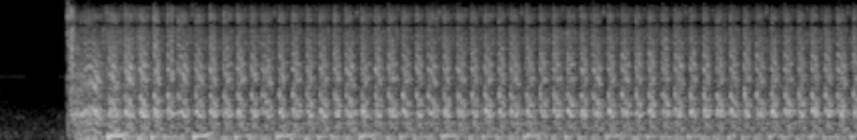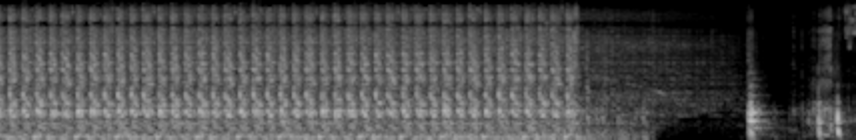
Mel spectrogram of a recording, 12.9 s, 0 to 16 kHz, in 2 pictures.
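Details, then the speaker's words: Toyota 1HZ diesel in a 75 Series LandCruiser, parked 12 years, fitted but never fired since a reco job; full of oil, cranked via a wire to the starter solenoid with a gauge fitted: steady even cranking about three beats a second, normal, no start yet, oil pressure then shown. "it's full of oil i'll put new oil in it so let's crank it over and see what happens"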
